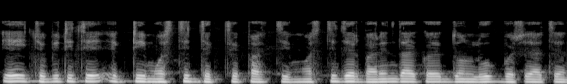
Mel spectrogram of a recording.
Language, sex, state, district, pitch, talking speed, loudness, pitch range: Bengali, male, Assam, Hailakandi, 125 Hz, 125 wpm, -15 LUFS, 120-135 Hz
